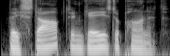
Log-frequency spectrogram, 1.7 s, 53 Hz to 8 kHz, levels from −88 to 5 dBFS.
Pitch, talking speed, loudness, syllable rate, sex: 105 Hz, 210 wpm, -17 LUFS, 5.3 syllables/s, male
